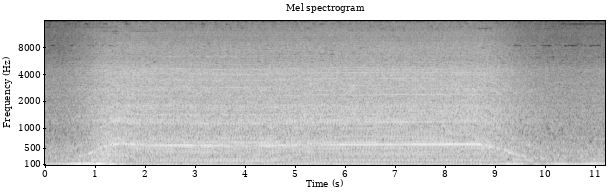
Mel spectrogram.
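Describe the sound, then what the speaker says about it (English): Car engine revved and held at steady higher speed during an alternator and charging-system test, rising from idle, sustaining a constant drone for several seconds, then dropping back to idle; loud, close, no talk. "Now we rev it up."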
